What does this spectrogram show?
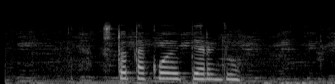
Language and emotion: Russian, neutral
